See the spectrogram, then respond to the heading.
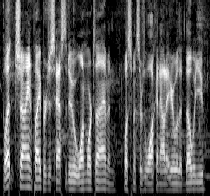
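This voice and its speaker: A man giving conversational color commentary on a live softball broadcast. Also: on the low side, steady tone, fast talker, faint music behind. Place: outdoors at a ballfield, on a platform by tables.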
